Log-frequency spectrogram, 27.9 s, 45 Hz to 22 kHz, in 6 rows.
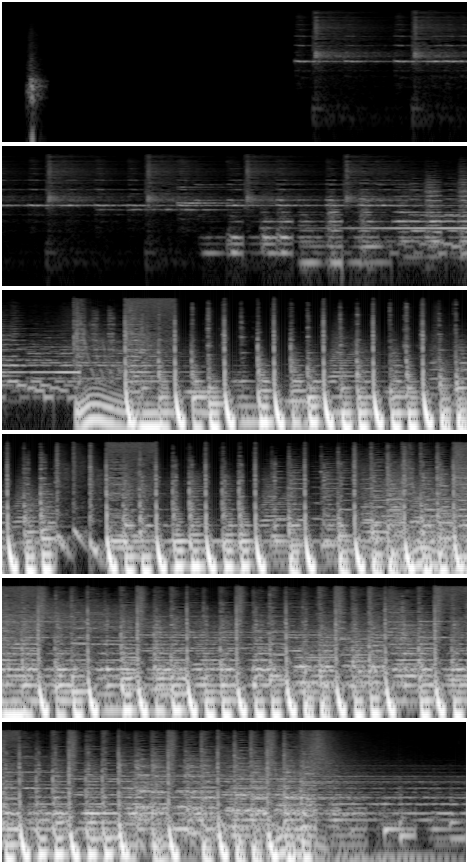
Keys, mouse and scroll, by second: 1.3-1.8 typing, 2.3 click, 3.6 space, 3.7 click, 4.7 space, 4.8 click, 6.5 space, 6.6 click, 7.1 space, 7.2 click, 8.5 space, 8.6-11.1 drag, 11.1 space, 11.2 click, 12.7 space, 12.8 click, 13.3 space, 13.4 click, 14.7 space, 14.7 click, 16.2 space, 16.3 click, 16.8 space, 16.9 click, 17.3 space, 17.6 click, 17.7 space, 18.3 click, 18.9 space, 19.0 click, 19.4 space, 20.2 click, 20.5 space, 21.3-23.2 drag, 23.2 space, 23.3 click, 24.9 space, 25.1 click, 25.1 click, 25.4 space, 25.7 click, 25.9 space, 26.3 click, 26.4 space, 27.5 click.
